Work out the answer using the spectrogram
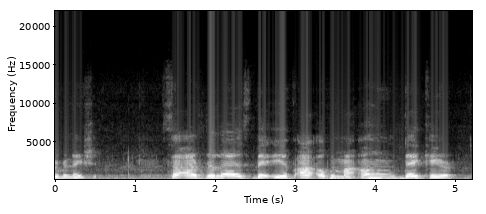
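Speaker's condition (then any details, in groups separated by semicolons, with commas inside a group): Cerebral palsy; electric wheelchair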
